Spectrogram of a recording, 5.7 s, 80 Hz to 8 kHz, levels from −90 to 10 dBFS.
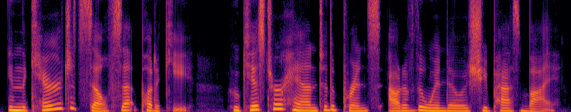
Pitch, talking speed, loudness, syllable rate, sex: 220 Hz, 220 wpm, -19 LUFS, 6.0 syllables/s, female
